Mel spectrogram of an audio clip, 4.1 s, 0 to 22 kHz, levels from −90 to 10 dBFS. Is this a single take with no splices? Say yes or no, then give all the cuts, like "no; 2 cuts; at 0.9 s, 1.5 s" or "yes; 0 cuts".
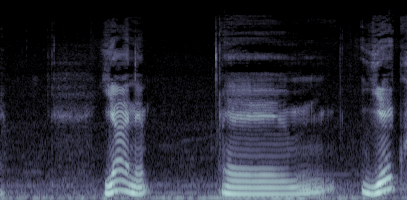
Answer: yes; 0 cuts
